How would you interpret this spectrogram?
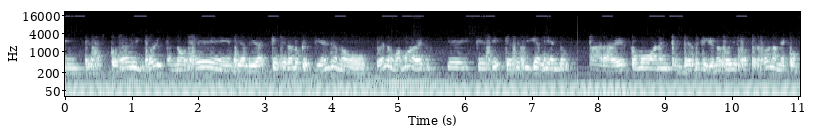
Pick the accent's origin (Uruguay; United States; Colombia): Colombia; Entonces no sé a dónde iremos a parar con el sistema de justicia que tenemos en Colombia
